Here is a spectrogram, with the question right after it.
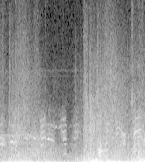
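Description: Rocket artillery in a World War II strategy video game lets loose a continuous rumbling barrage of launches and blasts, loud and close, with a voice talking faintly underneath.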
